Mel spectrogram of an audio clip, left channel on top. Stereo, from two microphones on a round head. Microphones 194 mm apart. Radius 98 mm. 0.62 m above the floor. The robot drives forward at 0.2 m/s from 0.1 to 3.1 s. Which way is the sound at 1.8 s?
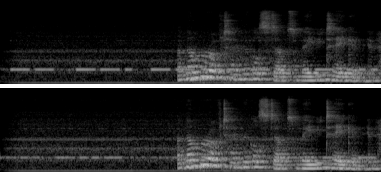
30° right (ahead or behind).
